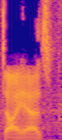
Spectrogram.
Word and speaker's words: Diaz: Yes, I know he pronounces it Diaz, I'm just messing with him.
